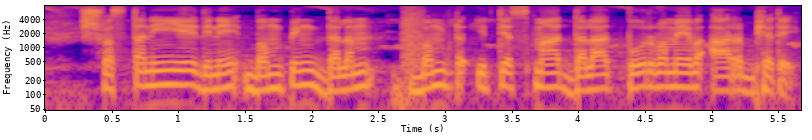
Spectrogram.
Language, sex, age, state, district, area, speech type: Sanskrit, male, 18-30, Karnataka, Bagalkot, rural, read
